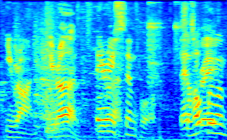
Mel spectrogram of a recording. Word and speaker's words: Iran: run to I'm like it's simple the letter e everyone can say and then the person's name wrong put them together quickly Iran Iran very simple hopefully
